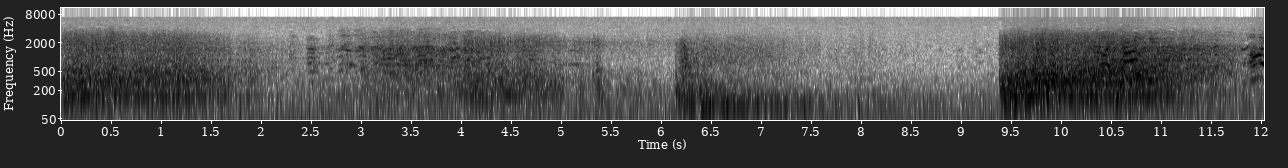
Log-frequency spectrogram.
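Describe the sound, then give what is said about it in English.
A weapon fired on command sets off explosions. Two heavy, rumbling blasts erupt, each followed by a sustained roar that slowly fades, amid a background of voices. “Wherever that brute is, fire one. Fire one!”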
